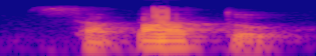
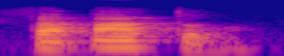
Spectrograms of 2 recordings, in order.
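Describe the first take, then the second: First: The z is pronounced like an s. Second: The z is pronounced like a th. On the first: This is how it is said in Latin America. "the Latin American way first" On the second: This is how it is said in parts of Spain. "in parts of Spain, we might hear this pronunciation"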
